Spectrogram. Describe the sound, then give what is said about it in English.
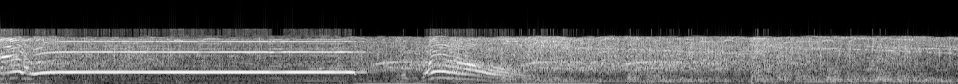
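An arena crowd at a wrestling event cheers a wrestler, a loud, unbroken roar of many voices with whoops and shouts rising and falling throughout. “This crowd booed Daryl Bazaar earlier when he was in the ring with Lee Reel, and now they're cheering him like he's the President of the United States.”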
